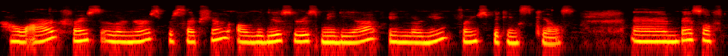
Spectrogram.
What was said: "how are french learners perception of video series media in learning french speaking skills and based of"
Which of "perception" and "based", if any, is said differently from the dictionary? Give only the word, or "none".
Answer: based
